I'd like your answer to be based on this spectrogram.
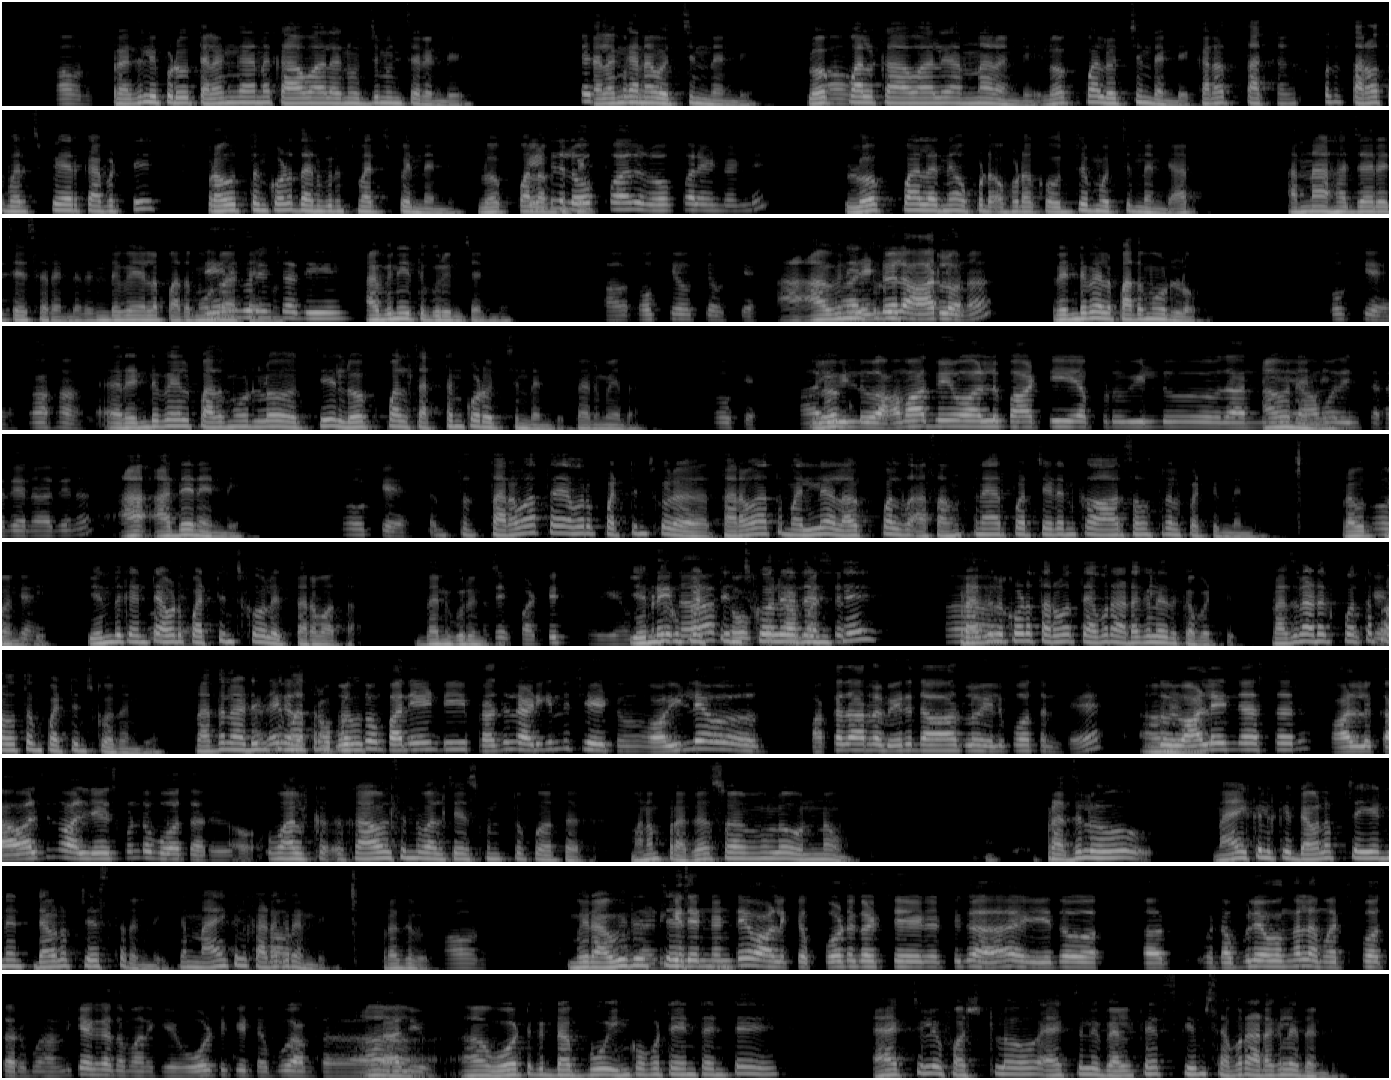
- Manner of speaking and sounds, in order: other background noise; lip smack; tapping; in English: "డెవలప్"; in English: "డెవలప్"; lip smack; in English: "వాల్యూ"; in English: "యాక్చువల్లీ ఫస్ట్‌లో, యాక్చువల్లీ వెల్ఫేర్ స్కీమ్స్"
- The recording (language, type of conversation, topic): Telugu, podcast, సమాచార భారం వల్ల నిద్ర దెబ్బతింటే మీరు దాన్ని ఎలా నియంత్రిస్తారు?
